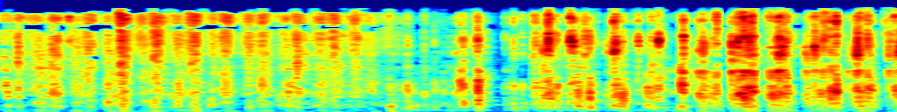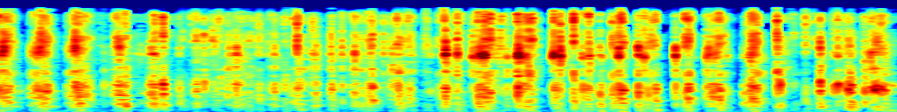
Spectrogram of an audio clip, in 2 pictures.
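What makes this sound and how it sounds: An empty, crumpled, hollow clear plastic water bottle with a blue plastic cap is squeezed and tapped or scratched with short nails, including on the cap. The result is a fast, dense run of sharp, dry clicks and crinkles with a bright edge and very little low end. Each hit dies away almost instantly.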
